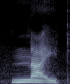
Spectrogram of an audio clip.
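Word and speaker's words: knight: और यहाँ पर के साइलेंट है, GH भी साइलेंट है।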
